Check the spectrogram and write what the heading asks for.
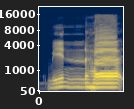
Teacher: jelaskan suara nunnya ketika bertemu dengan ha, karena ia izhar halki dalam ayat ini.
